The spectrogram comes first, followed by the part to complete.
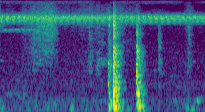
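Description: Steady high-pitched chirring of insects. Two sharp clicks a little past the middle are the loudest sounds.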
